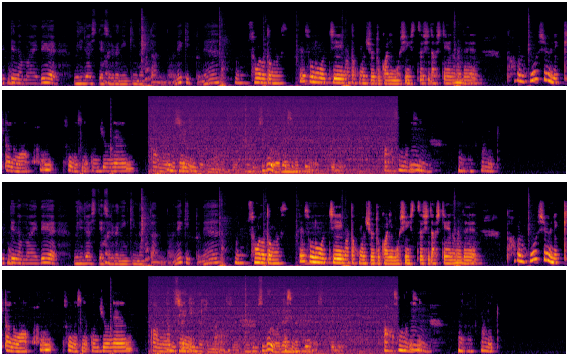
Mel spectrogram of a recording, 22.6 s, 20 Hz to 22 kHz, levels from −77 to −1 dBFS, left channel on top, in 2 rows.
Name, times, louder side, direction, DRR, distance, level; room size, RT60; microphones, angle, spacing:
voice 1, 0.0-4.4 6.1-7.0 9.0-9.6 14.6-18.2 19.5-20.0, right 1 dB, 35° right, 0.7 m, -29 dB
sound 1, 2.8-3.2 4.3-6.1 6.4-7.6 8.1-8.2 9.0-9.7 10.5-10.8 12.8-13.1 13.4-13.8 14.2-14.8 15.2-15.5 16.1-17.8 18.2-18.3, equal, 10° right, 0.9 m, -35 dB
voice 2, 4.7-5.7 5.9-9.5 10.1-13.9 14.3-15.1 15.6-15.8 16.1-16.2 17.2-17.5 18.9-19.7 20.4-21.2, right 5 dB, 85° right, 0.4 m, -23 dB
sound 2, 14.2-19.2, left 1 dB, 20° left, 0.8 m, -35 dB
2.4 x 2.2 x 3.5 m
head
